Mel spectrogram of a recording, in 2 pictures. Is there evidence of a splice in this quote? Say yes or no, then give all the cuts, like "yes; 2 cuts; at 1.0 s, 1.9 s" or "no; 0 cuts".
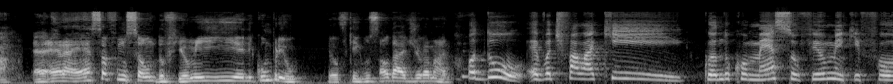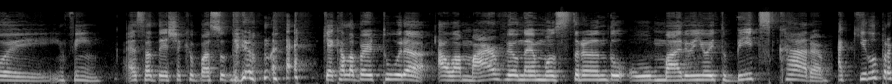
no; 0 cuts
